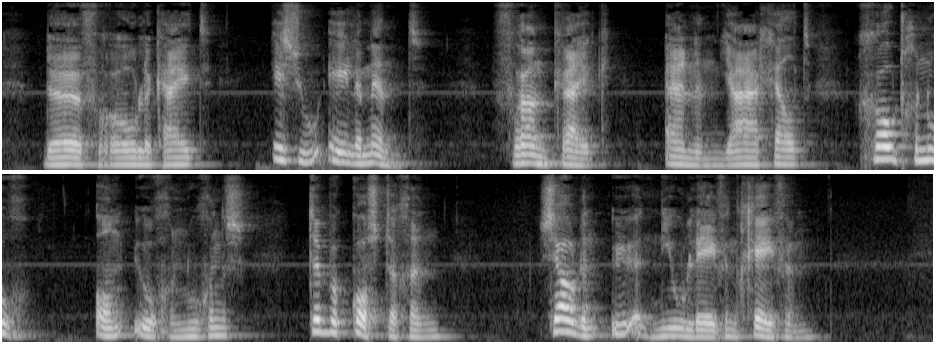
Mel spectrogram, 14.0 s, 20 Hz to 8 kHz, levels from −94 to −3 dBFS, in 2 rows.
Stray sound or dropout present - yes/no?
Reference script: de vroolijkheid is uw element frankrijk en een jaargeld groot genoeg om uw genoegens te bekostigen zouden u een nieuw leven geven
no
